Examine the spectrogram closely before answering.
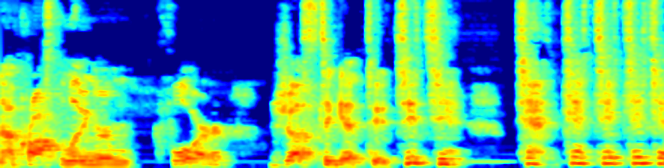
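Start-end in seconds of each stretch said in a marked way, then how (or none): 3.3-5.5 imitating toddler. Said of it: "he just keeps saying it".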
